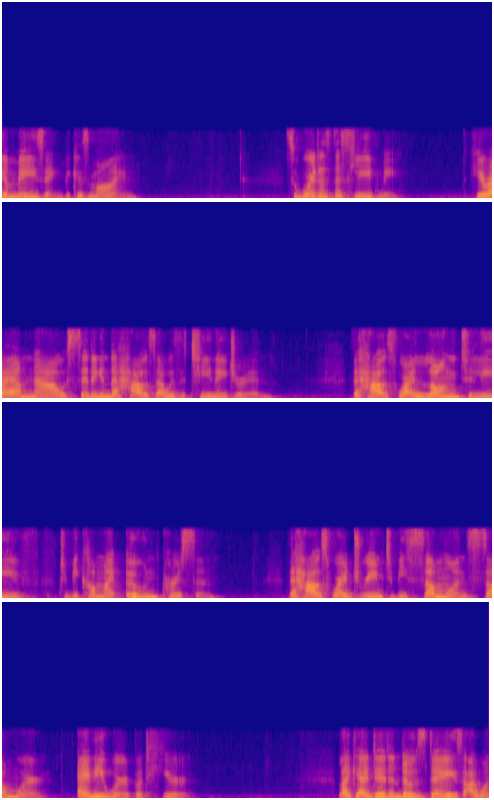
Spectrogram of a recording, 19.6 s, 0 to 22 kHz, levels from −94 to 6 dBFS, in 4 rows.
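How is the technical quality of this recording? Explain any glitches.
No glitches turn up anywhere in the recording. The speech comes through G.722 wideband telephone coding at 48 kbit/s, with content reaching up to about 7.7 kHz and only a faint coding hiss from the reduced bit allocation.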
